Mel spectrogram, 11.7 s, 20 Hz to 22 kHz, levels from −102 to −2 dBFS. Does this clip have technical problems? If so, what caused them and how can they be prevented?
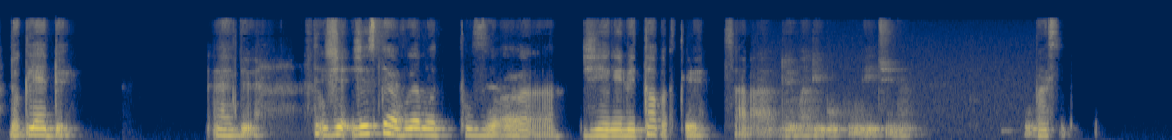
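Yes. From 7.53 to 10.36 s the close microphone likely dropped out, forcing a switch to a distant microphone: the speech abruptly turns roomy, hollow and thin, roughly 5 dB quieter, with more background noise. Monitoring the close-mic feed live and recording a backup close microphone would prevent it.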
